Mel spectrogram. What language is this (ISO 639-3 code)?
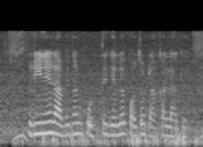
ben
